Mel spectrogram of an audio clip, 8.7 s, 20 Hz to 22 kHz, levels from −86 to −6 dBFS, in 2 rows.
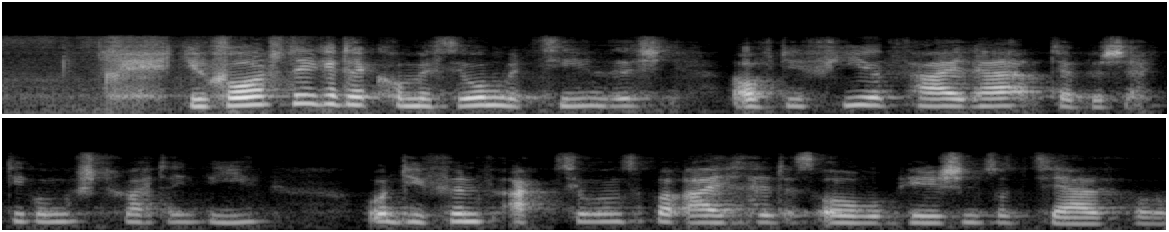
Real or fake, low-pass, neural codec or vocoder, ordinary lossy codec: fake; 7.2 kHz; codec, 16 kHz in and 24 kHz out, 0.6 kbps, FocalCodec, streaming, 2048 codes; none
